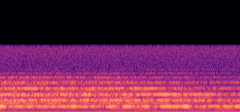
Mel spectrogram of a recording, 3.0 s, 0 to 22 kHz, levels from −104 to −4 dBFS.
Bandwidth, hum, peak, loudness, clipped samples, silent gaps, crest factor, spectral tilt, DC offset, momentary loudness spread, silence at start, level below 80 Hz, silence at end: 4.3 kHz; none; -14 dBFS; -28 LUFS; under 0.1%; none; 14 dB; -7 dB/octave; 0.5%; 3 LU; 0 s; -62 dBFS; 0 s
